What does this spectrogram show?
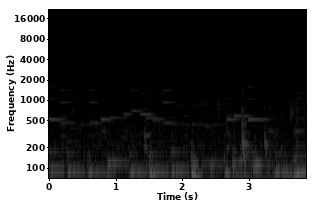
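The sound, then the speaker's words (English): Someone drinks water, with a few soft gulps and swallows spread over several seconds and a faint steady hum behind. No one speaks. “I'm gonna take a little water break.”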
